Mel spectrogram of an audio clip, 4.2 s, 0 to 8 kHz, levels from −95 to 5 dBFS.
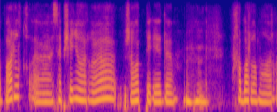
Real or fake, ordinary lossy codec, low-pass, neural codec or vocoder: fake; Opus, 32 kbps; 7.2 kHz; codec, 44.1 kHz, 7.8 kbps, Pupu-Codec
